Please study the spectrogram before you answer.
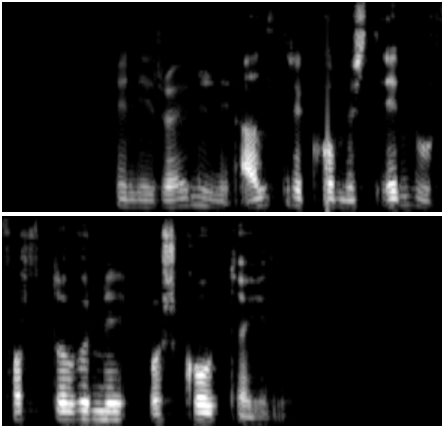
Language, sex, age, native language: Icelandic, male, 50-59, Icelandic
